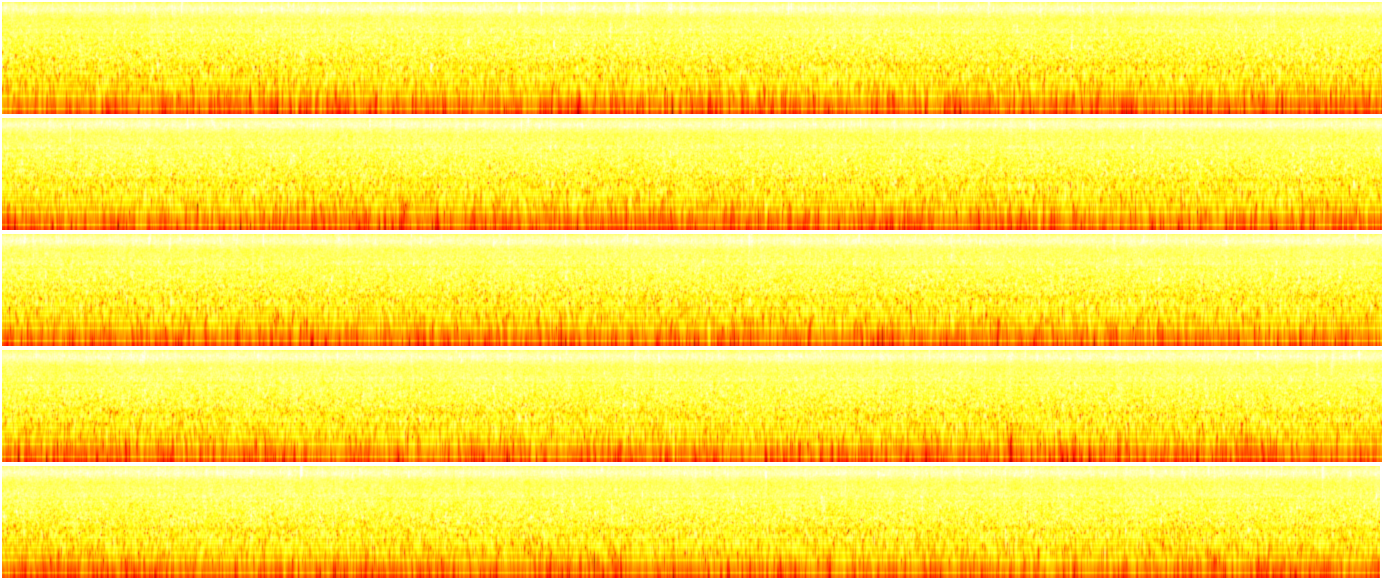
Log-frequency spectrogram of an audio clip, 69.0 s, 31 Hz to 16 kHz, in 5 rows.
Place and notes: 初英親水生態公園, 南華村 - Streams
Streams of sound, Hot weather
Zoom H2n MS+XY
Hualien County, Taiwan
